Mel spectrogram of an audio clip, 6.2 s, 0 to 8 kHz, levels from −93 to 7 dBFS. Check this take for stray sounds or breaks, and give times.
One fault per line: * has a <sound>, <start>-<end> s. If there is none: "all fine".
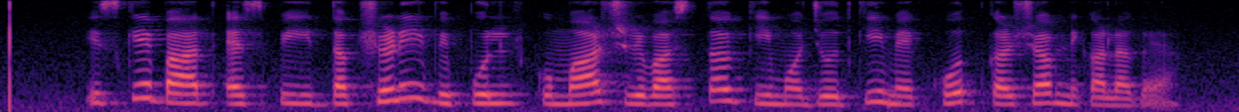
all fine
